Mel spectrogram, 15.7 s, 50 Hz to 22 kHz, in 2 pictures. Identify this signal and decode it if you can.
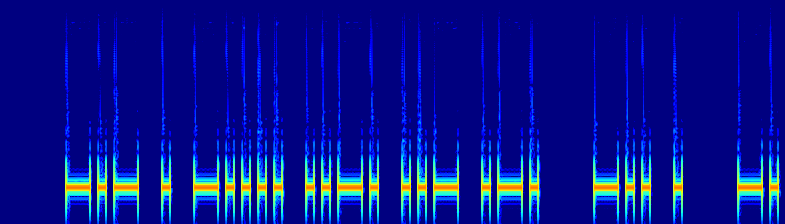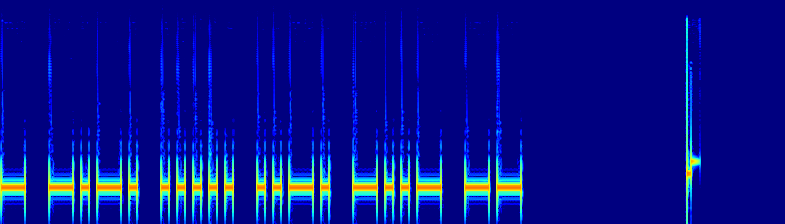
Morse code, heard as a keyed tone, about 15 wpm, 700 Hz. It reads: KE6FUR DE KC5FXM
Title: USA Callsign DE Callsign 15wpm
